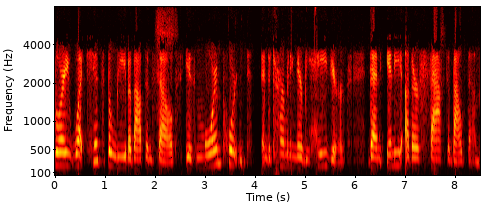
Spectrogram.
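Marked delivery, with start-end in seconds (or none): none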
